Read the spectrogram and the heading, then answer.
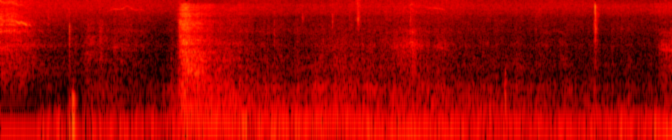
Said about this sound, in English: But something that seems to be magnified is the labored breathing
